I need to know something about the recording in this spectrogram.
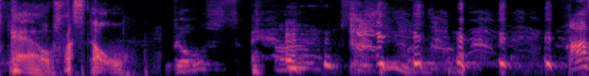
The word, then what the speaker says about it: Tsushima: It's Ghost of Tsushima.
